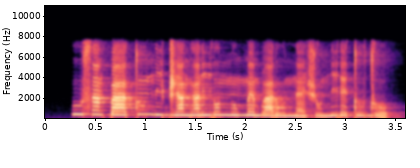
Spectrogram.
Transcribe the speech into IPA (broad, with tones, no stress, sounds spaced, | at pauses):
u˦ s ã˦ k͡p a˧ t ũ˦ n i˧ d͡ʒ ã˧ ɡ ã˧ ɾ i˧ ɾ o˧ n ũ˧ m ɛ̃˧ b a˨ ɾ u˨ n ɛ̃˨ ʃ u˨ n i˧ ɾ e˨ t u˧ d o˨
